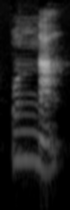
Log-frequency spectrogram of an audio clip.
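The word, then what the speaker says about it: 女: 따라서 뇨 혹은 발음을 길게 해서 뇨 이렇게 발음이 되는 경우가 있고요. 훈독을 할 때는 온나 혹은 경우에 따라서 매 이렇게 읽혀지는 한자가 바로 이 여자입니다.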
